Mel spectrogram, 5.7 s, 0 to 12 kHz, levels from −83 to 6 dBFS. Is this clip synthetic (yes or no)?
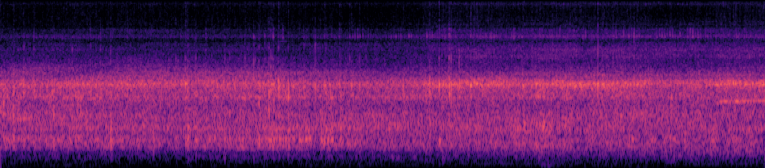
no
